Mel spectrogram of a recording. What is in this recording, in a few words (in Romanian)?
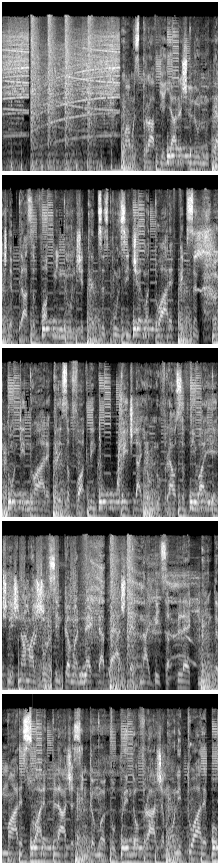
alarma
